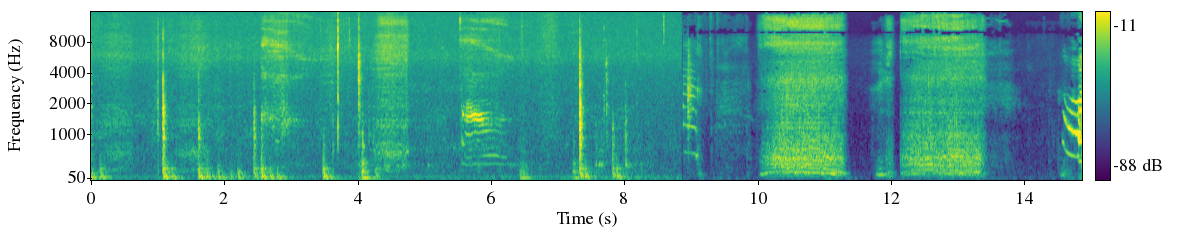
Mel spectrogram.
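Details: Chloe, a female rescued cat with a congenital heart condition who had been fearful of people for six years, meows with short arched harmonic calls among indoor knocks, taps and bursts of rustling noise.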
